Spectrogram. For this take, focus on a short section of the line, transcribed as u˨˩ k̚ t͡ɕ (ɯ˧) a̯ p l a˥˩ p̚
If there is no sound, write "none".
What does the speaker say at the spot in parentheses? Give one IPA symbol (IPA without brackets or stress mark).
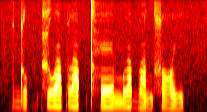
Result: u˧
